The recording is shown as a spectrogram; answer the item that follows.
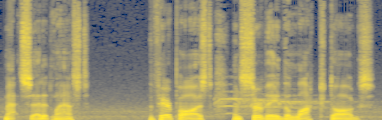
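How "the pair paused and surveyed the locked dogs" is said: ordinary delivery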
